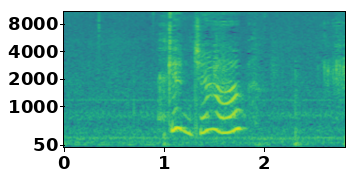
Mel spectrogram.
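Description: A baby coos and squeals in a wavering voice close by.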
